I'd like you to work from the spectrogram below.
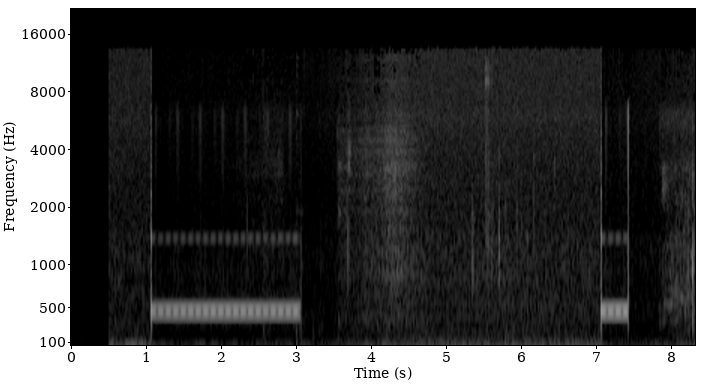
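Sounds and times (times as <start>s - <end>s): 
low hiss: 0.5s - 8.3s
telephone line electronic ringing tone: 1.1s - 3.1s, 7.0s - 7.5s.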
